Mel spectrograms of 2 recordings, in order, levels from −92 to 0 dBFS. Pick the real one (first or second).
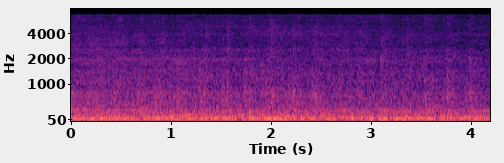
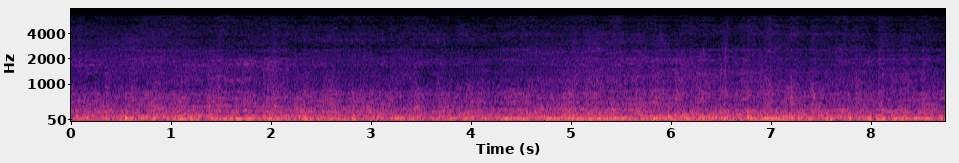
first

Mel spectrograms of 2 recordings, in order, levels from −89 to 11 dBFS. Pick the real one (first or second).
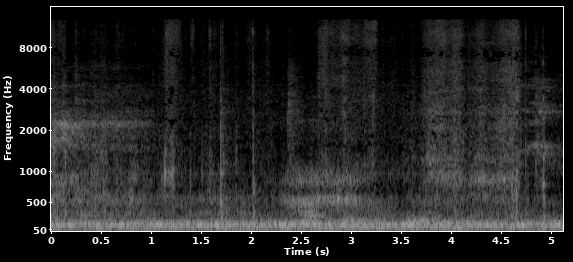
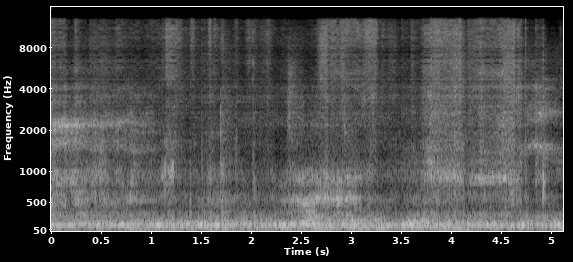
first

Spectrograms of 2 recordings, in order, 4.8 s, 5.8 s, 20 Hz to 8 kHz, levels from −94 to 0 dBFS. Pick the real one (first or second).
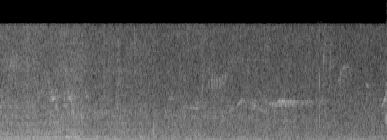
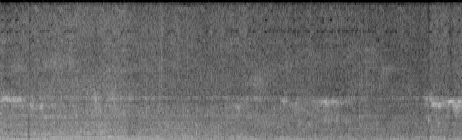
first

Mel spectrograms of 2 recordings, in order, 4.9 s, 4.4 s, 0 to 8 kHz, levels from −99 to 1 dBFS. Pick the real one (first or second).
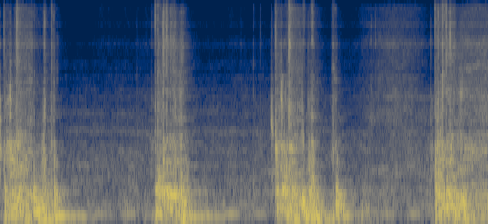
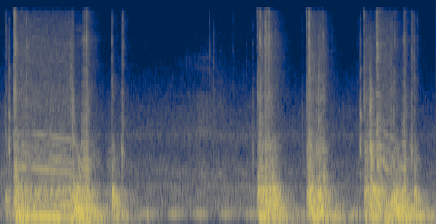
second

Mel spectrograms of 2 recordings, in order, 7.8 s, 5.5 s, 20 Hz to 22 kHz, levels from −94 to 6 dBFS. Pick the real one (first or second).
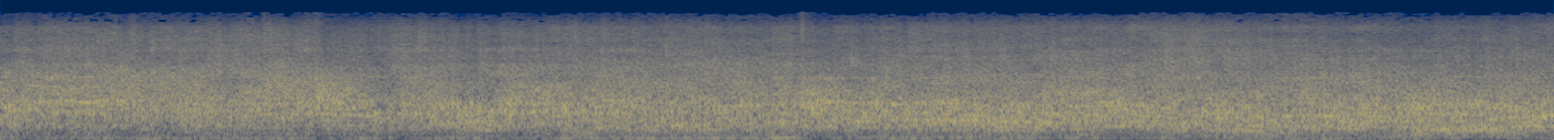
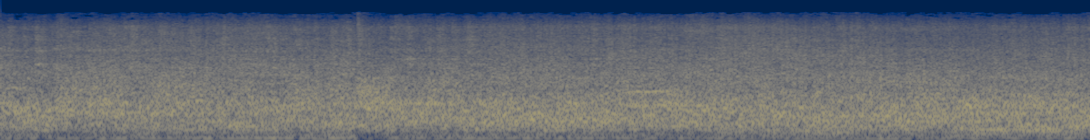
second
